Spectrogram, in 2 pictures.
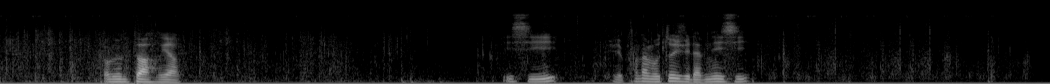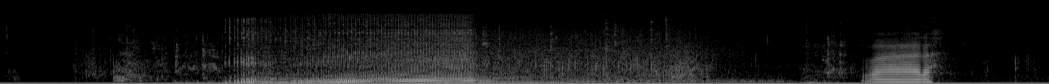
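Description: A young man talks into a microphone in short bursts.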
